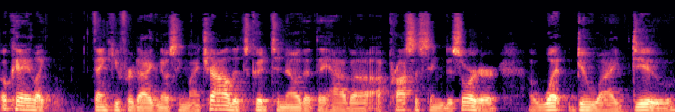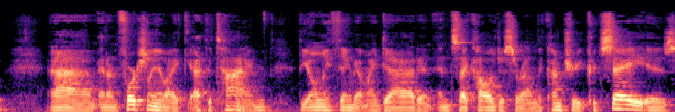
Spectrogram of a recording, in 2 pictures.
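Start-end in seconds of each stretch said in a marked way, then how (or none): none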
